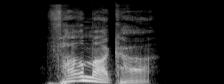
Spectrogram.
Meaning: plural of Pharmakon
- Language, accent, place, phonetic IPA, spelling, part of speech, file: German, Germany, Berlin, [ˈfaʁmaka], Pharmaka, noun, De-Pharmaka.ogg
